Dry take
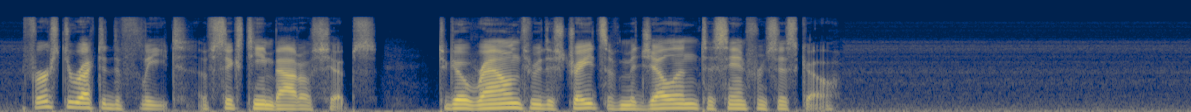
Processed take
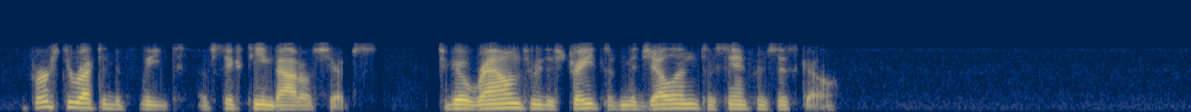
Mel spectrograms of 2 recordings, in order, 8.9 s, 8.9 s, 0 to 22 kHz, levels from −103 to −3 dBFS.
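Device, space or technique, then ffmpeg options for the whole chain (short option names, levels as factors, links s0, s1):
mobile call with aggressive noise cancelling: -af "highpass=f=160:w=0.5412,highpass=f=160:w=1.3066,afftdn=nr=22:nf=-37" -ar 8000 -c:a libopencore_amrnb -b:a 7950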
